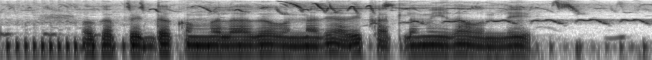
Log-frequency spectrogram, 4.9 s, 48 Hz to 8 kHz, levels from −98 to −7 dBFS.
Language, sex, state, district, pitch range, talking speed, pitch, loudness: Telugu, male, Andhra Pradesh, Sri Satya Sai, 85-100 Hz, 100 wpm, 85 Hz, -16 LUFS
